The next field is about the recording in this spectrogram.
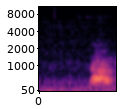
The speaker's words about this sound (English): Ooh. Dog barking outside.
